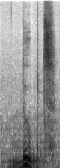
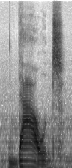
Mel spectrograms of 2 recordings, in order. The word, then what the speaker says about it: doubt: On ne dit pas dop mais on dit doubt pour dire le doute.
